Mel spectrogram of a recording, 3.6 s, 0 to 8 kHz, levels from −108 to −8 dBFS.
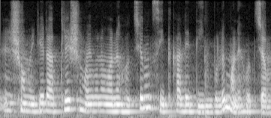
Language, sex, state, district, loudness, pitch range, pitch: Bengali, female, West Bengal, Paschim Medinipur, -16 LUFS, 165-190 Hz, 175 Hz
